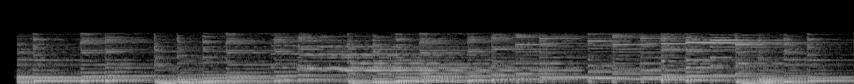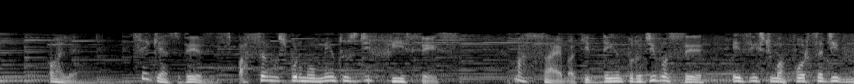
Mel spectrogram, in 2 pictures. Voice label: OTIMISMO M

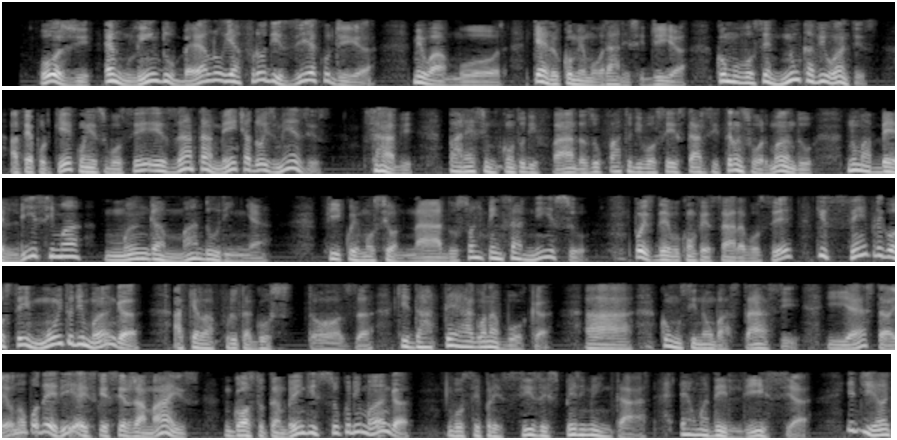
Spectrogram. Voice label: Gozação ANIV Romântico M, Telemensagens; Telemensagens 2017; Aniversarios

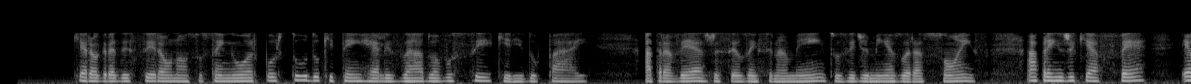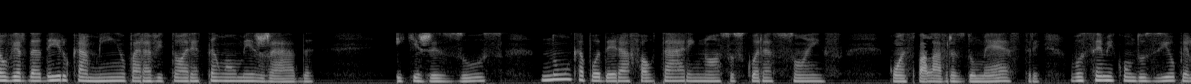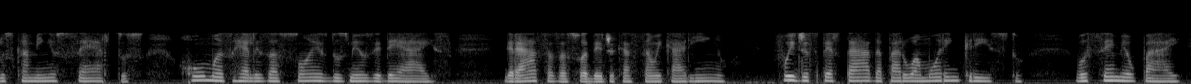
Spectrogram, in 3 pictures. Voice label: EVAN PAI (F); Telemensagens 2017

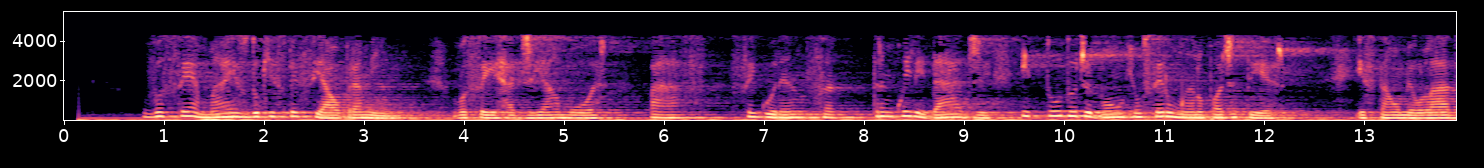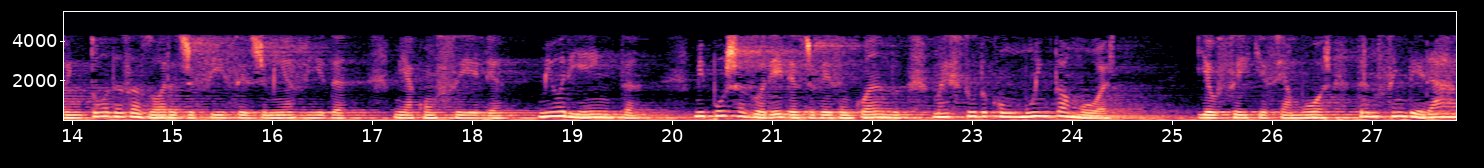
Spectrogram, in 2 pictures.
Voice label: AGRAD DE PAI, fem, Só Voz; Telemensagens; AGRADECIMENTOS

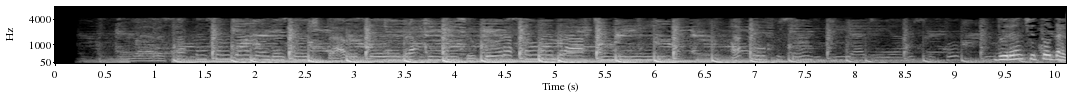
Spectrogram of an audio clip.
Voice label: Casamento Feminino; Telemensagens; Parabenização

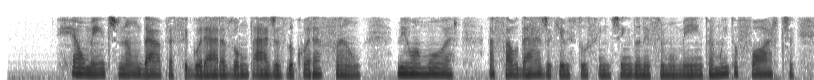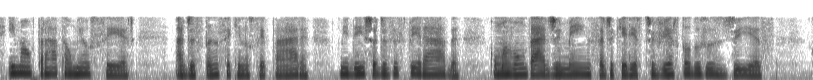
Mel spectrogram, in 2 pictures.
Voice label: SAUDADES ROMÂNTICA (F), Telemensagens; Românticas

